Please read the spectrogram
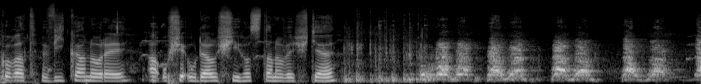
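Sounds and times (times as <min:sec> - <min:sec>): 
speech: 0:00.0 - 0:06.9
dog barking inside an artificial burrow during an earthdog hunting test: 0:04.2 - 0:06.9.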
